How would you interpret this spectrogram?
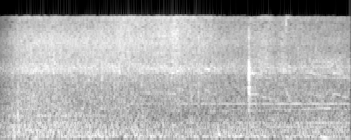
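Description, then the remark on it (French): Strong wind roars steadily at the seashore by a sea dike on a Dutch coastal beach, a loud, dense rush buffeting the microphone, with surf churning underneath and no voices. “Le vent souffle très fort lorsqu'une dame un peu dépressive vient se ressourcer quelques instants sur la digue au bord de la mer.”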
